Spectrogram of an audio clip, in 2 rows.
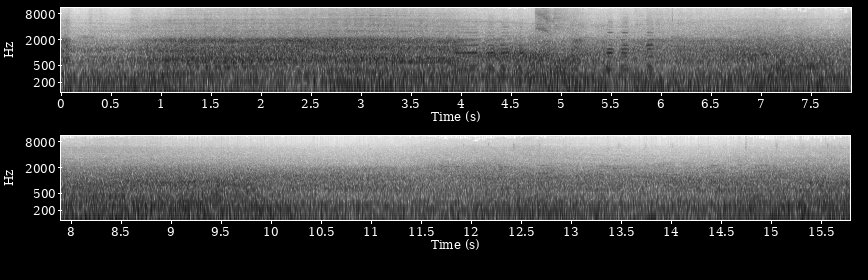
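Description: Heavy truck engines passing close by on a road: the Scania 143M 450's V8 is loudest at first, then other trucks and traffic go by in a steady stream. A horn toots about five seconds in.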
